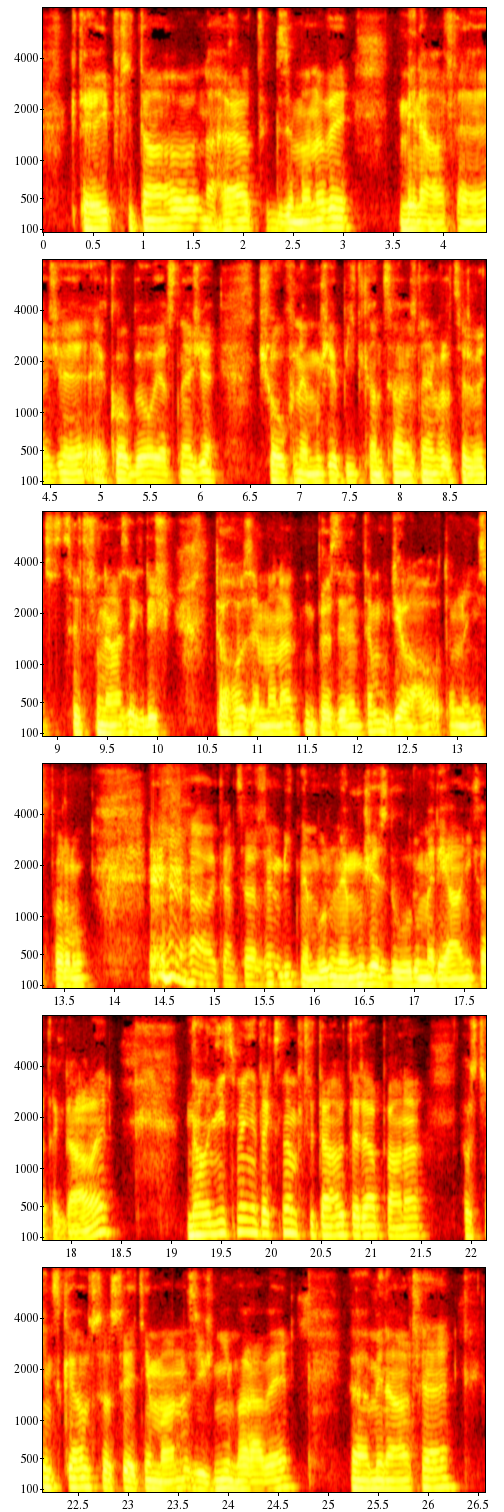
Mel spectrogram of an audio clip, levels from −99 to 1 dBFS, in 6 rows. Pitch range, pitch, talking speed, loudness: 100-115 Hz, 105 Hz, 120 wpm, -15 LUFS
